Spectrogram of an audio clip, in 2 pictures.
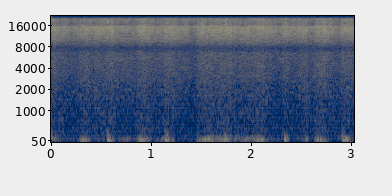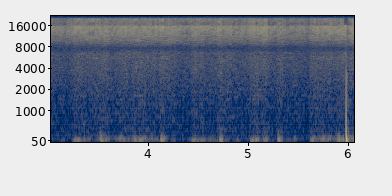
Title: Thumpy Heartbeat Sound ❤❤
